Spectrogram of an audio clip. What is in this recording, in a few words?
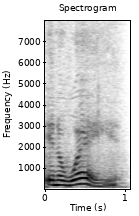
LoFi Words, LoFi Vocals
